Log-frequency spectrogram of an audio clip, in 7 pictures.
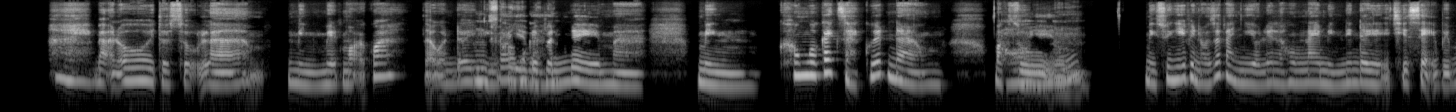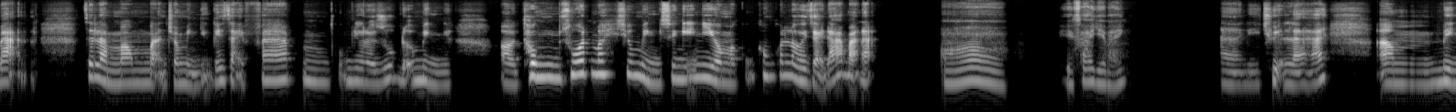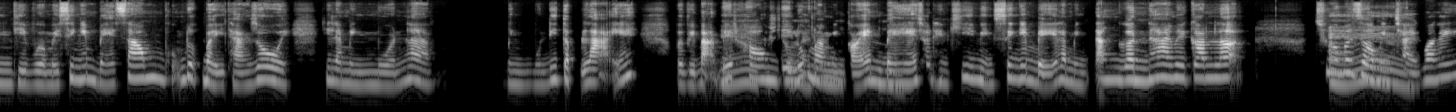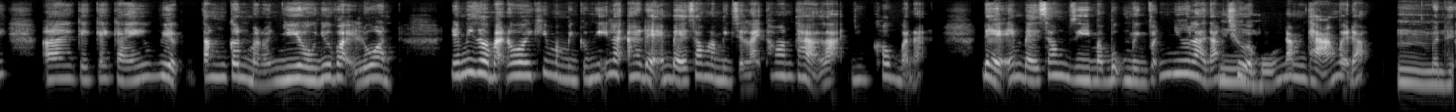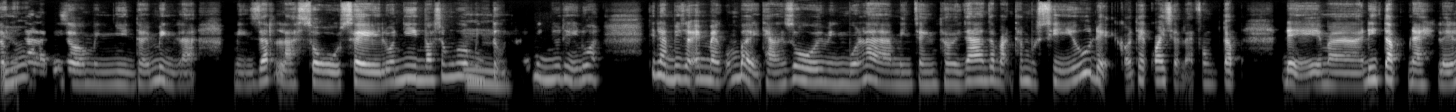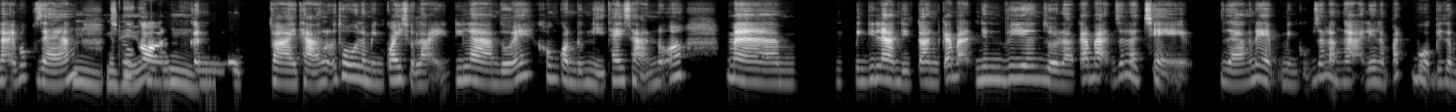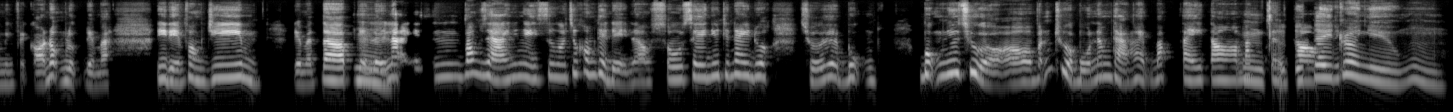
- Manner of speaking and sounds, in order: sigh; tapping; tsk; laughing while speaking: "cho đến khi"
- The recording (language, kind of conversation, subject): Vietnamese, advice, Tôi ngại đến phòng tập gym vì sợ bị đánh giá, tôi nên làm gì?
